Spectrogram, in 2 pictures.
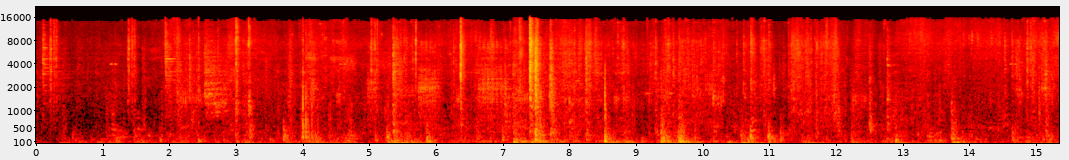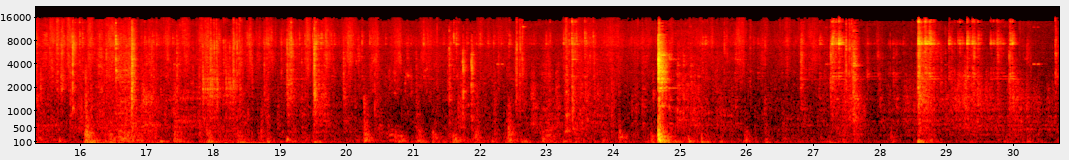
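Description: Irregular rustling, shuffling and handling noise from several people working close together in a small studio, with one sharp knock about three-quarters of the way through and a few lighter clicks near the end.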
